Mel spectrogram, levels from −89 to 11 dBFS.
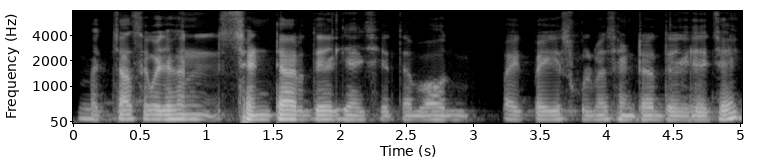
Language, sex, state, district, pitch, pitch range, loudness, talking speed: Maithili, male, Bihar, Purnia, 110 Hz, 105-115 Hz, -22 LUFS, 200 wpm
